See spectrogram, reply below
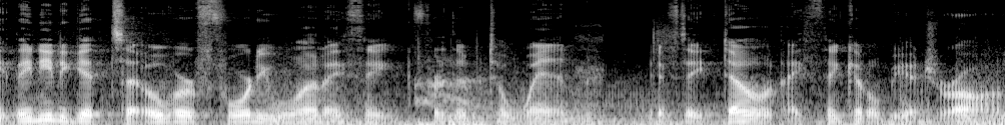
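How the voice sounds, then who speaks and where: Gravelly deep-voiced male game caster, stuffed-up. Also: background noise. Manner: excitable, fast reactions and laughs. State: nasal from allergies. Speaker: gameplay commentator. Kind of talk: casting a strategy game match.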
